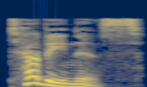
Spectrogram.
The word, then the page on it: tubbiness: British English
